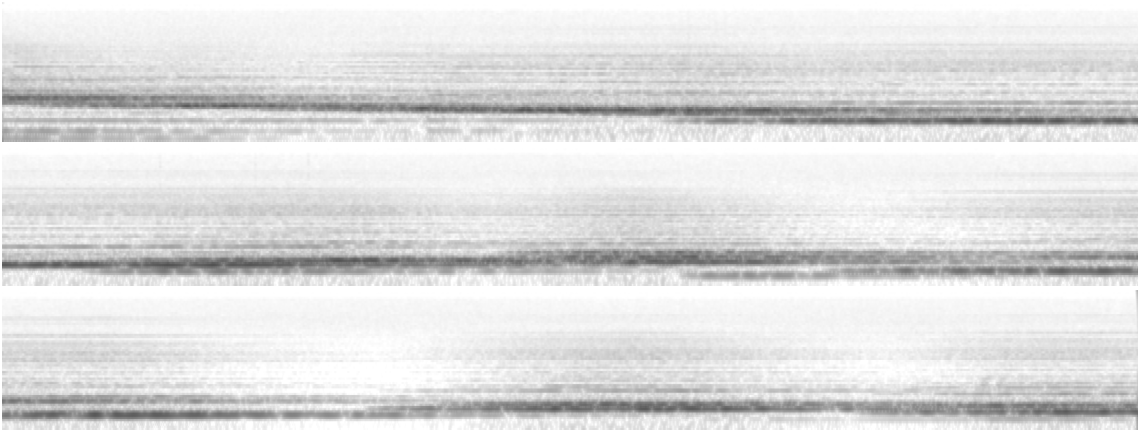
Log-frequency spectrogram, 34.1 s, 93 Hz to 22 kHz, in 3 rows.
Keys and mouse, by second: 0.3 middle drag, 1.6 click, 2.4 shift+middle drag, 9.1 shift+middle click, 12.8 middle click, 15.2-21.1 middle drag, 21.7 KP_7, 22.2 alt+z, 22.6 alt+z, 23.3-25.5 middle drag, 26.0-28.0 middle drag, 29.1 middle click, 33.1-34.0 shift+drag.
